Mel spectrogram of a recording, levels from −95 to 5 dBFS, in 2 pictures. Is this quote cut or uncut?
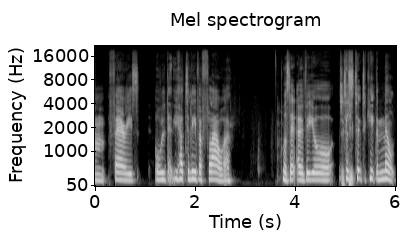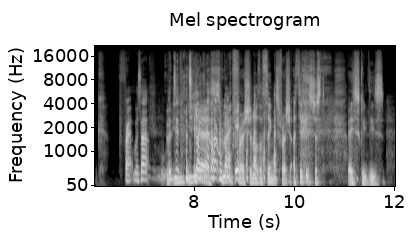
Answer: cut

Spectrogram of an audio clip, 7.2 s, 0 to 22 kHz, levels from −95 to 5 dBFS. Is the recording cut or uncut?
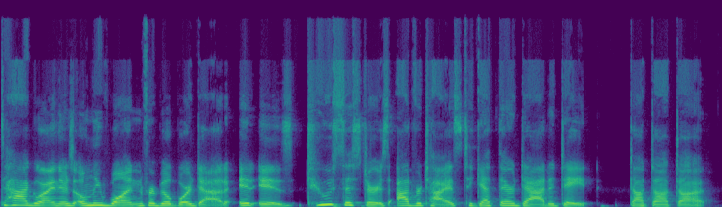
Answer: uncut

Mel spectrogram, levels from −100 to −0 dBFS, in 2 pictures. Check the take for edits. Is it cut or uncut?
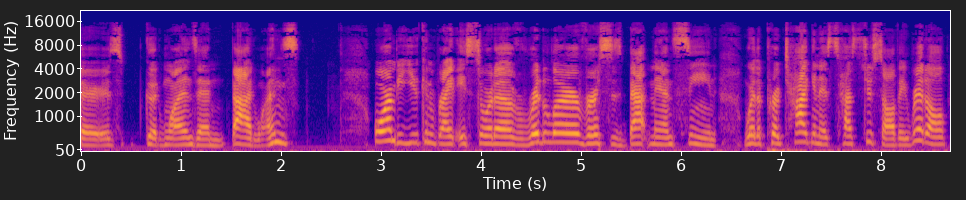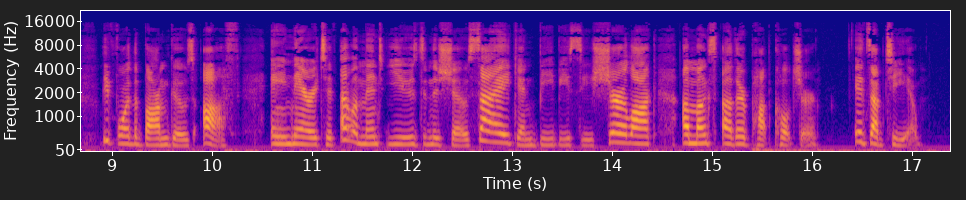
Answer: cut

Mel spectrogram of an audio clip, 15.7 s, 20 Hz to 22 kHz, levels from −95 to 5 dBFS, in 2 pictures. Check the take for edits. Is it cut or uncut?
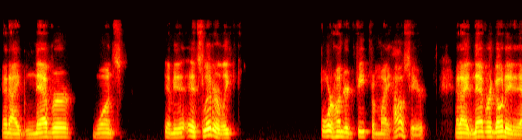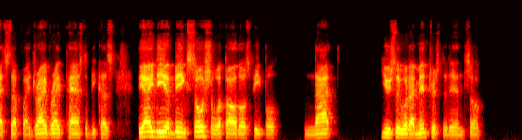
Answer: uncut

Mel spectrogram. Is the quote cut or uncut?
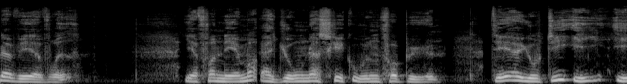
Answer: cut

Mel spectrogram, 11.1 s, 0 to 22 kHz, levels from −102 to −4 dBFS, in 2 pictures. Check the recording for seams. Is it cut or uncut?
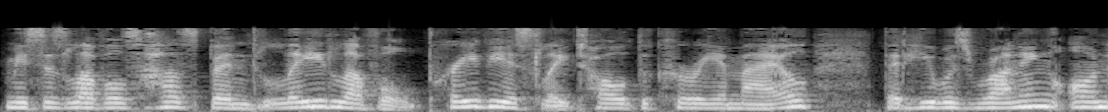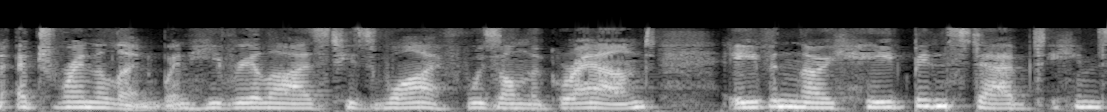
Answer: uncut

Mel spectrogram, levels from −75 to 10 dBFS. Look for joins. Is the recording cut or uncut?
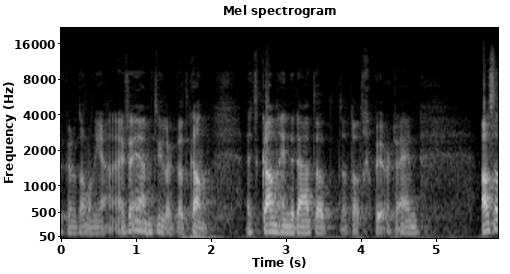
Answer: uncut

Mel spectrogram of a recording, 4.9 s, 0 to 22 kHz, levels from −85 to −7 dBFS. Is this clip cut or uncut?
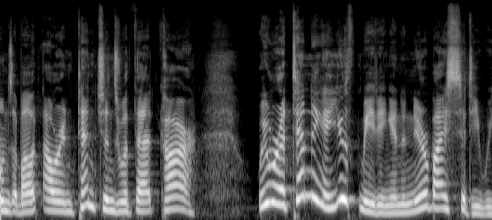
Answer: uncut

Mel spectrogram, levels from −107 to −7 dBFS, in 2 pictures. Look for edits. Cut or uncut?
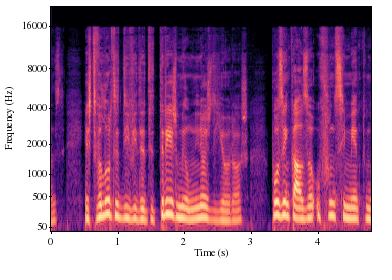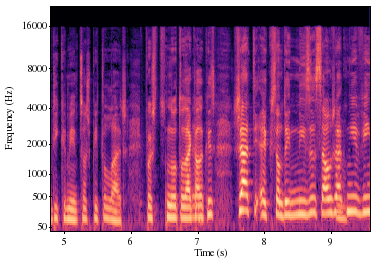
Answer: cut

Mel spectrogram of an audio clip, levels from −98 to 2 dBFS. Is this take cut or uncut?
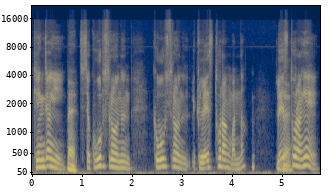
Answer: uncut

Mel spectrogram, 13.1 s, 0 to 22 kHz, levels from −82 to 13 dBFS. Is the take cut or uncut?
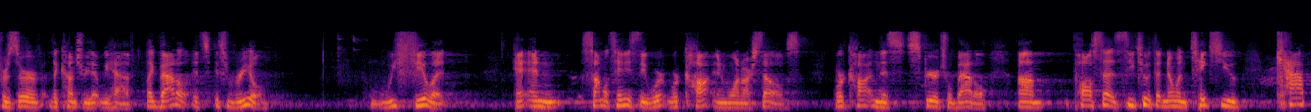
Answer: cut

